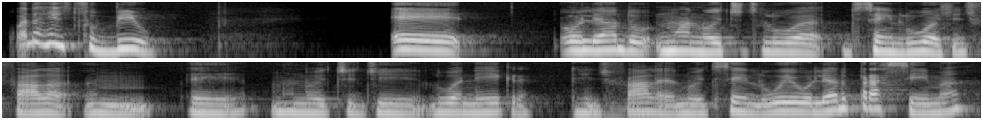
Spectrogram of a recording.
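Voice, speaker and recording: A woman guest on a podcast, telling her personal testimony in an animated way, repeating phrases and acting out what others said. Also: lowish voice, normal speed. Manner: animated, repeats phrases and acts out quoted speech.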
